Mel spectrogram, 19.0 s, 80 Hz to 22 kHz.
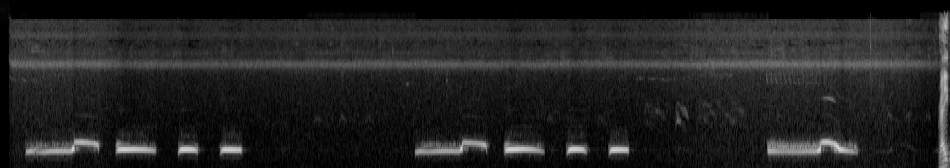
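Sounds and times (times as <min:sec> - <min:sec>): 
mourning dove cooing call: 0:00.4 - 0:04.9, 0:08.3 - 0:17.9
faint steady high hum: 0:18.8 - 0:19.0
speech: 0:18.8 - 0:19.0.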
